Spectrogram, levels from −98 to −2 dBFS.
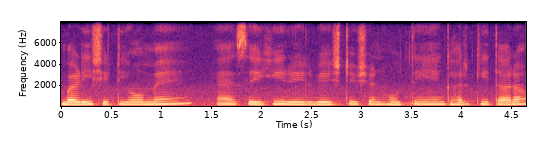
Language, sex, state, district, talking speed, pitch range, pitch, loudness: Hindi, female, Jharkhand, Jamtara, 140 wpm, 210-220 Hz, 215 Hz, -15 LUFS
